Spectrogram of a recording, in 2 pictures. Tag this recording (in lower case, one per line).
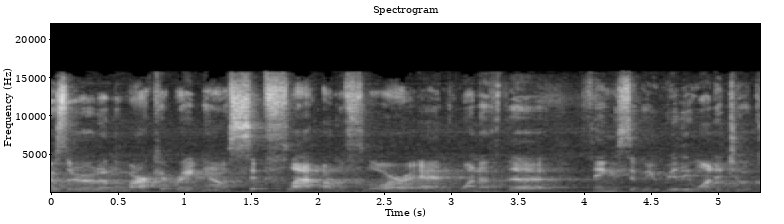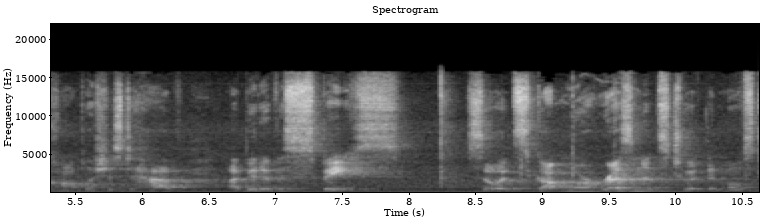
speech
